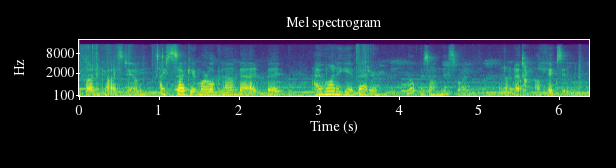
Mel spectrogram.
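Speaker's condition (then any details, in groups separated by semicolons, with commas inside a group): No condition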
